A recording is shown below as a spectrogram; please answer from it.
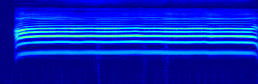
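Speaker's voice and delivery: long, loud held "uh"; objecting birds. Retold or imitated. Birds stop the departing couple, blaring loudly. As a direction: blare one sustained objection.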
